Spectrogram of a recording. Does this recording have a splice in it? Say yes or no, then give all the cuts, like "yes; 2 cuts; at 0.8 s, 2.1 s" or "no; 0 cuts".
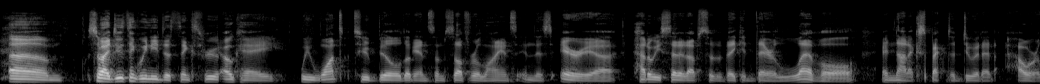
yes; 5 cuts; at 2.2 s, 4.1 s, 6.2 s, 7.5 s, 9.5 s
